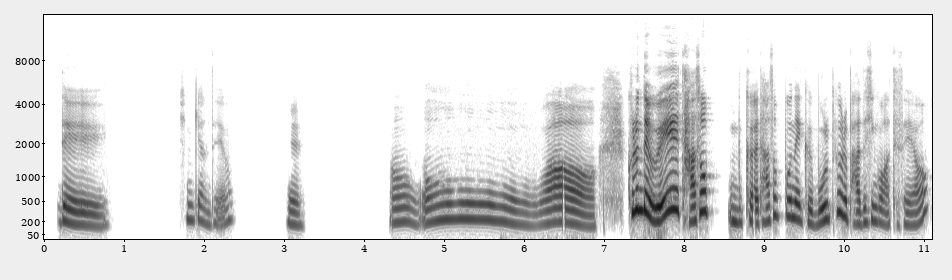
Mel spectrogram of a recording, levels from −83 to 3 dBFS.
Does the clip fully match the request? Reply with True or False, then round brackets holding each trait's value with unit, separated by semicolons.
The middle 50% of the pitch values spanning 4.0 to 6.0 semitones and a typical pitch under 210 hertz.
True (5.1 semitones; 195 Hz)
